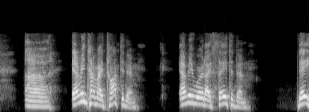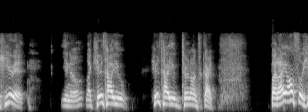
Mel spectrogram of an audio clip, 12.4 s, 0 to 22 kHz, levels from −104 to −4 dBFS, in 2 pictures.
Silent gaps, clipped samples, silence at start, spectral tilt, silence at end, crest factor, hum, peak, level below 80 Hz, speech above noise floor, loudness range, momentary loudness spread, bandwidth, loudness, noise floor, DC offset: none; under 0.1%; 0.5 s; -4.5 dB/octave; 0 s; 16 dB; none; -4 dBFS; -70 dBFS; 67 dB; 3 LU; 15 LU; 7.6 kHz; -20 LUFS; -87 dBFS; under 0.1%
